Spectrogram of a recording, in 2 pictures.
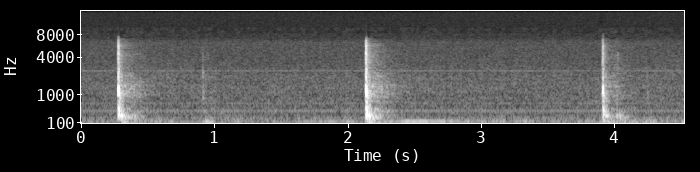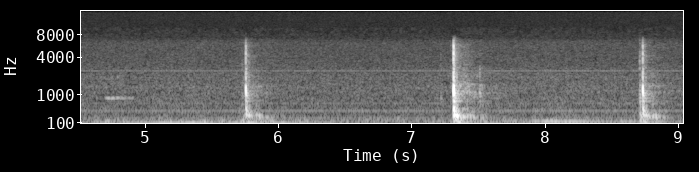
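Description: Computer mouse button clicking, six single sharp clicks spaced about one and a half to two seconds apart, over a quiet room.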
